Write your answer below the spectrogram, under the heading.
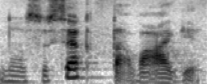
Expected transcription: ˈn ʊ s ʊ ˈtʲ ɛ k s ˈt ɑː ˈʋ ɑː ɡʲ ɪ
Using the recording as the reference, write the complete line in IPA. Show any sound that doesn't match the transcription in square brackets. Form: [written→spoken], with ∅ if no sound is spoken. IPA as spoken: ˈn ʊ s ʊ [ˈtʲ→ˈsʲ] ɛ k [s→t] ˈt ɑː ˈʋ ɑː ɡʲ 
